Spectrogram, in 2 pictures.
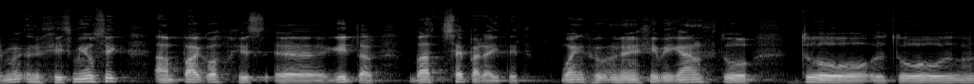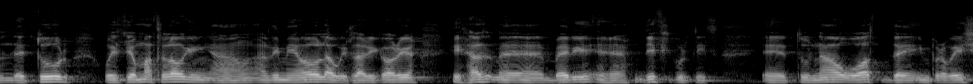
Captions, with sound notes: his music and Paco his guitar, but separated. When he began to the tour with (speaking Spanish) he has very difficulties to now what the improvisation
